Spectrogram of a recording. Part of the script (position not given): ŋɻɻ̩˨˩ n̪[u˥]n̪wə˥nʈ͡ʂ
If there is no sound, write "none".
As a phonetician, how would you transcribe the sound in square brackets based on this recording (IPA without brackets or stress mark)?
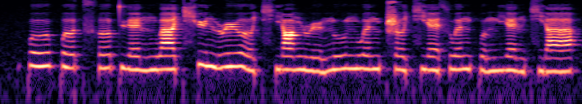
u˥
